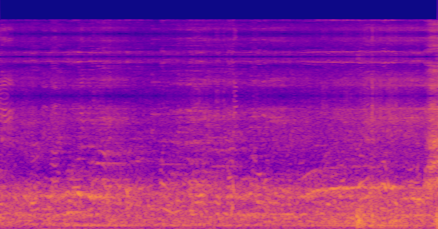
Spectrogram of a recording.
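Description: Indistinct chatter of many voices echoing in a large sports hall, with a couple of light thumps near the end.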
